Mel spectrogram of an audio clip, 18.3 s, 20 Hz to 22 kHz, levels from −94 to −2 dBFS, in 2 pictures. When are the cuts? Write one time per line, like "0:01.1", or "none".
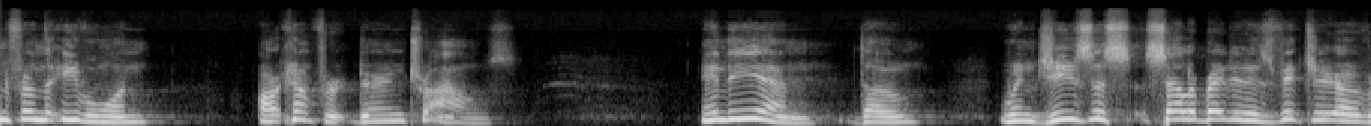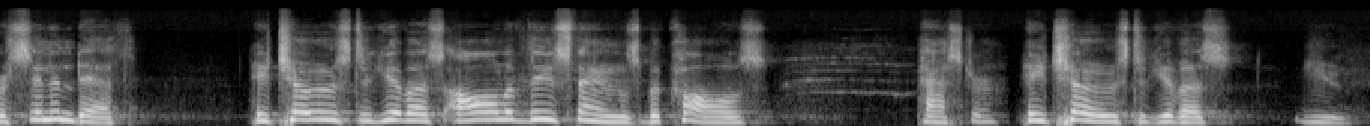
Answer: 0:01.8
0:15.8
